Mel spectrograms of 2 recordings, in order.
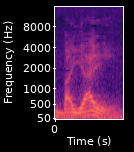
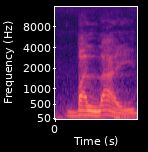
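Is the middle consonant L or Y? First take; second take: Y; L. First: The middle consonant is a Y sound. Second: The middle consonant is an L sound. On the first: This is how Surigao speakers say it. "they change the L to Y" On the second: This is the standard form. "instead of saying balay"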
